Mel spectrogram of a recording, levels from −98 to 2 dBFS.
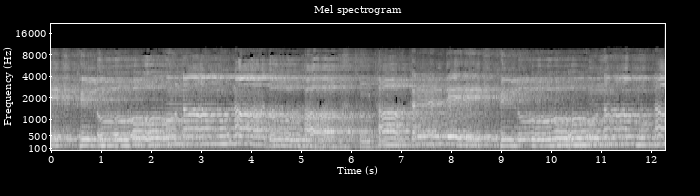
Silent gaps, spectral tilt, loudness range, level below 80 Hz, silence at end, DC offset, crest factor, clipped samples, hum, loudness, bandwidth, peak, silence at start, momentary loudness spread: none; -3.5 dB/octave; 3 LU; -60 dBFS; 0 s; under 0.1%; 16 dB; under 0.1%; none; -16 LUFS; 10 kHz; 0 dBFS; 0 s; 5 LU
